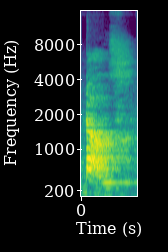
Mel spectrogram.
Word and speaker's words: dose: तो इसका करेक्ट जो प्रोनाउंसिएशन है वो डोज ना होकर क्या है? डाउज।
